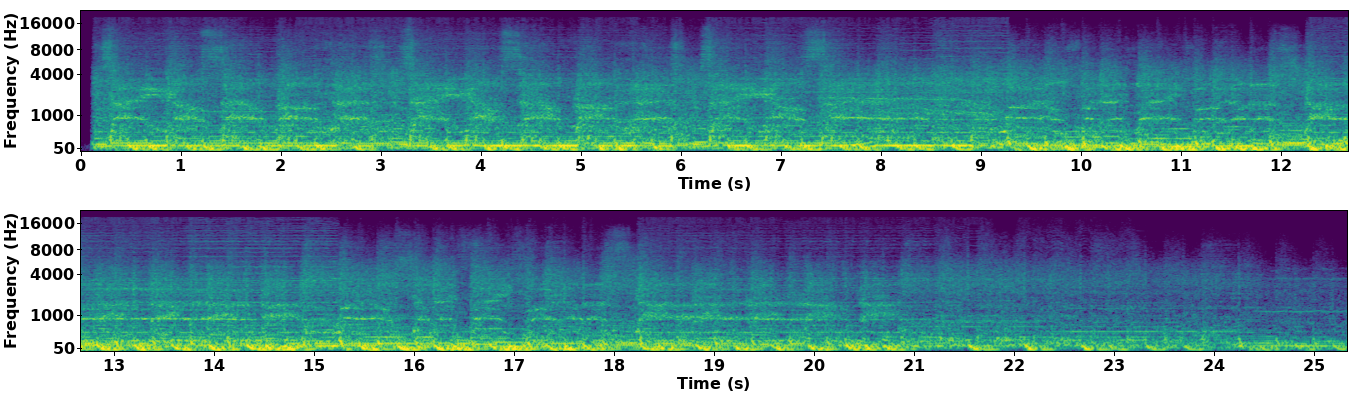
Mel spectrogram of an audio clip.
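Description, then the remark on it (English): A loud, dense metal song plays throughout, with distorted guitars and pounding drums driving under intense screamed male vocals that stay upfront and aggressive for the whole stretch. “And although it's super intense, it's almost kind of catchy the way he screams it.”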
